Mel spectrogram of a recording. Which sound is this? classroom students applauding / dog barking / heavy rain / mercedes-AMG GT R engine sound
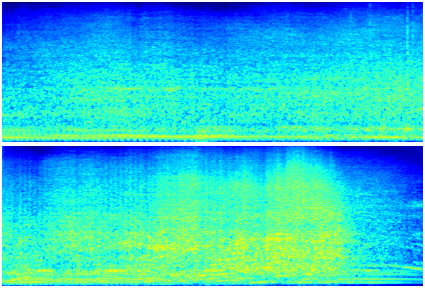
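mercedes-AMG GT R engine sound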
